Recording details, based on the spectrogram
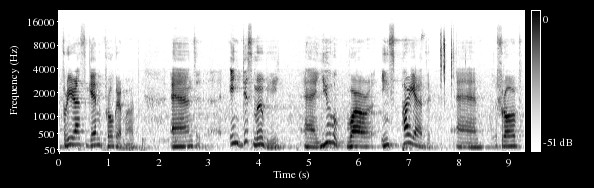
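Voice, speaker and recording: A Japanese man with a Japanese accent, politely asking a question at a public Q&A in halting non-native English. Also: fairly high pitch, pushed and bright. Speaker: audience member asking a question, freelance game programmer. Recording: noisy live event audio.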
